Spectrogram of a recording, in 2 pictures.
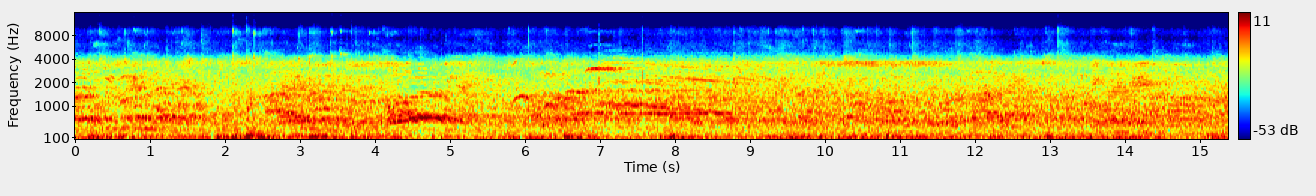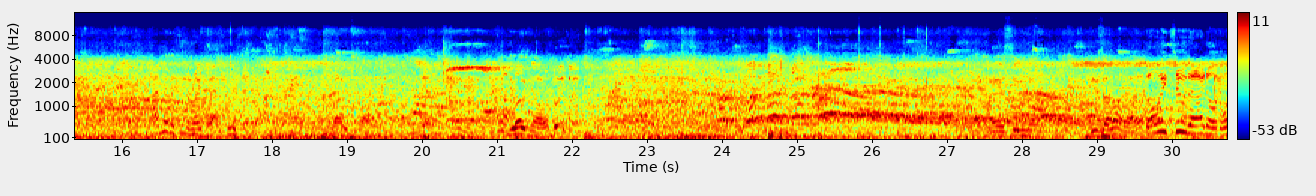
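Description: Reverberant hubbub of a large hall full of volleyball courts: many people talking and calling out at once, with volleyballs being struck and bouncing on the hard court floor.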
